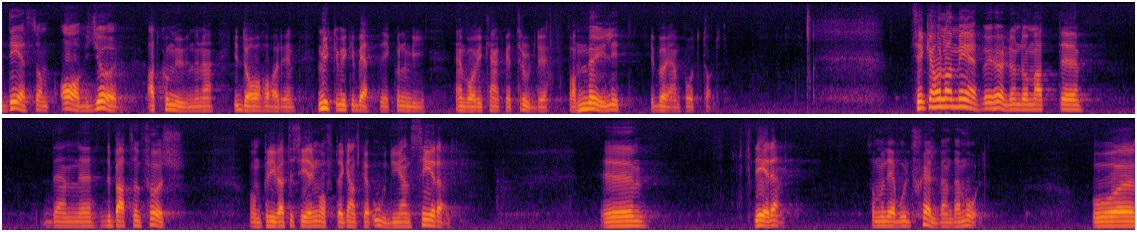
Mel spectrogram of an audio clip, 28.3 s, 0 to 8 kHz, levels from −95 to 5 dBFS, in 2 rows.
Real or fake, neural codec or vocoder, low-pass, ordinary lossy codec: real; none; none; none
